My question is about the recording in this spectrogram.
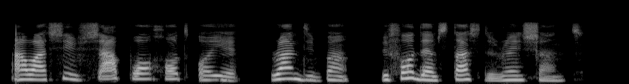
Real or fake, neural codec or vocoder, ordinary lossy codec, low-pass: real; none; none; 7.2 kHz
